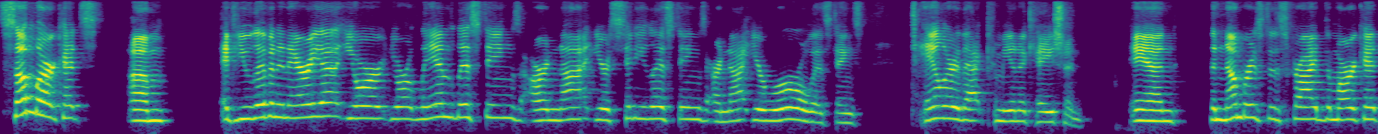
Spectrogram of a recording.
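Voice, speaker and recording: At a fairly slow pace, a woman with an American accent speaks at a fairly high pitch in a bright, sharp tone. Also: ordinary pitch variation. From Virginia, US. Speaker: data analytics trainer presenting to realtors. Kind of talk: webinar presentation. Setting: video call webinar with screen sharing.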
